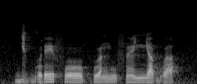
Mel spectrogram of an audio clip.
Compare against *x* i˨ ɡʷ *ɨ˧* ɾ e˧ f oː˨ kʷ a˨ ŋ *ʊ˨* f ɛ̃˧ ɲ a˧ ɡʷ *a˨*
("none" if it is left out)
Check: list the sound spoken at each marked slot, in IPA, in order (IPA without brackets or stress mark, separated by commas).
ɡ, ɨ˧, u˨, a˨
